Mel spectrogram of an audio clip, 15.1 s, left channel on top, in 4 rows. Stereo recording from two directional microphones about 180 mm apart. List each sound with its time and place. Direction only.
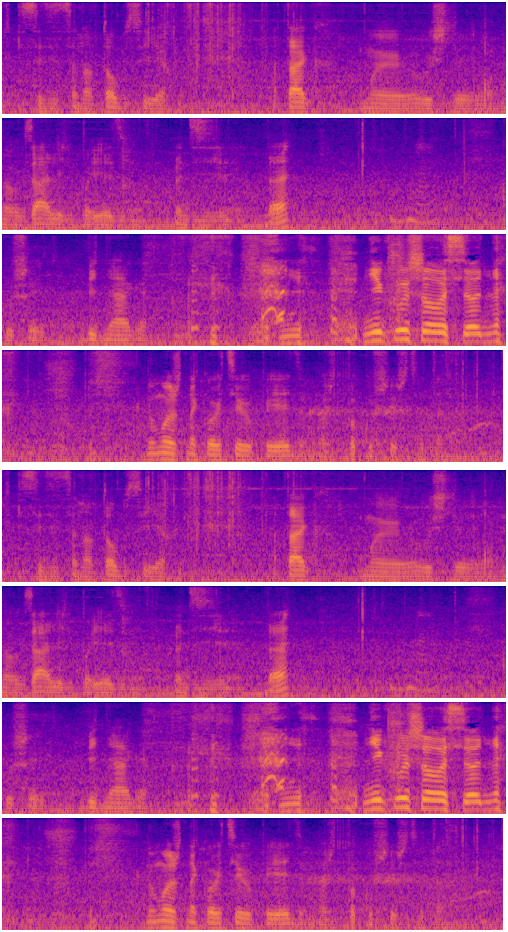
2.1 s speech: 10° right (ahead or behind)
7.6 s speech: 5° right (ahead or behind)
9.5 s speech: 20° left (ahead or behind)
10.0 s speech: centre (ahead or behind)
12.4 s speech: 10° right (ahead or behind)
